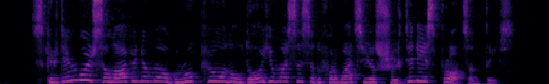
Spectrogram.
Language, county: Lithuanian, Vilnius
